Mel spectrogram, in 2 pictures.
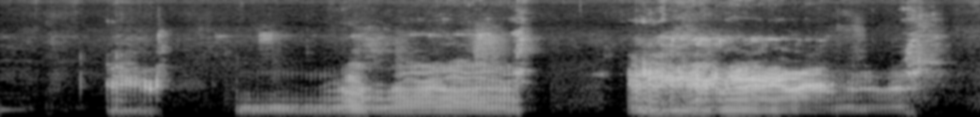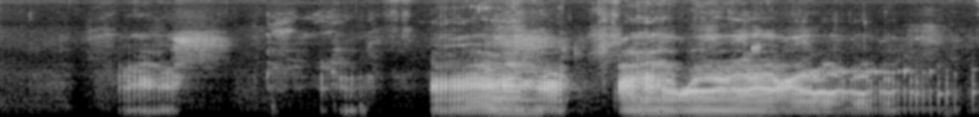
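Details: Pet dog in full fierce mode indoors, giving a run of rough, drawn-out growling vocalizations and yelping barks in bursts of one to two seconds with short pauses between them.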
